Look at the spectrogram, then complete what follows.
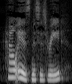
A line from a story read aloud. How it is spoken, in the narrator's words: I asked soon, looking calmly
